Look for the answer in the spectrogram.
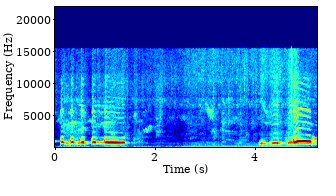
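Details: Bangkok perkutut zebra dove singing actively to lure young birds into song; five quick bouncing coos running into a held coo, silence, then a new phrase climbing to a bright sliding note.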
